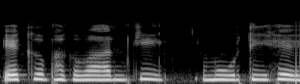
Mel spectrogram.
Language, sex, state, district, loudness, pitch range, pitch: Hindi, female, Madhya Pradesh, Bhopal, -15 LUFS, 210-230 Hz, 220 Hz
